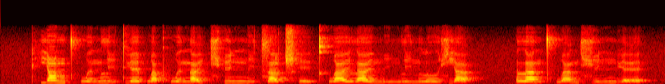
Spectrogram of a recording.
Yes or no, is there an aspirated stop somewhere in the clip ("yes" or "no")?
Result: yes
